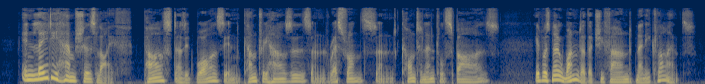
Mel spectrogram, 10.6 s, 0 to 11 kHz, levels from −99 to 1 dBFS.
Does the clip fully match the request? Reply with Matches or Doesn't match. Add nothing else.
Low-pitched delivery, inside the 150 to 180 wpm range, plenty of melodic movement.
Doesn't match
